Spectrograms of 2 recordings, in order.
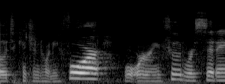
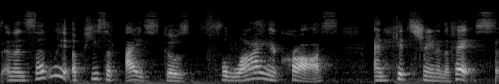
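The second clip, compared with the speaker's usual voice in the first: ordinary talk, nothing marked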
